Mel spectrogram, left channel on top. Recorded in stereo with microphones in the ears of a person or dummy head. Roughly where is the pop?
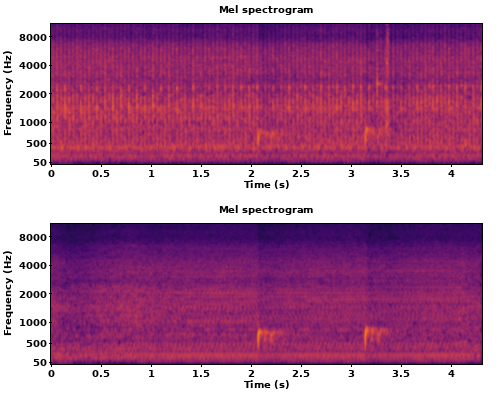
Right.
